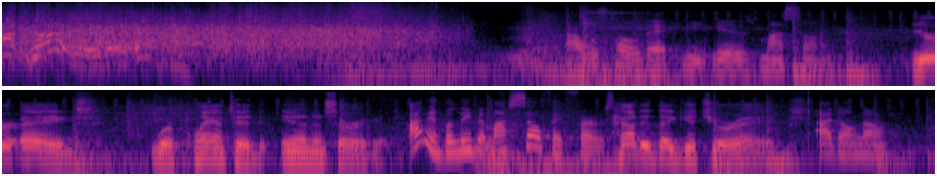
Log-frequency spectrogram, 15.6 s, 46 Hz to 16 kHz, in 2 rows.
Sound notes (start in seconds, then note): 3.7 applause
